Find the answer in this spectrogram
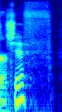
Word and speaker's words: MSCHF: And it was a company called Mischief, and it's spelled MSCHF. Like a rapper. Mischief, kind of like that.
